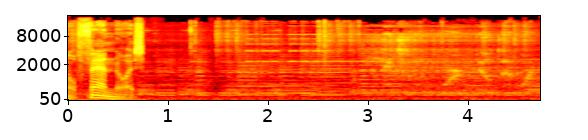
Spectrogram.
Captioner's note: video game sounds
